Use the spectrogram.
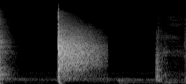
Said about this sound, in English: Do you have your garage band going? Yep, I'm recording right now. Okay, let's clap. Let's go. 3, 2, 1.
